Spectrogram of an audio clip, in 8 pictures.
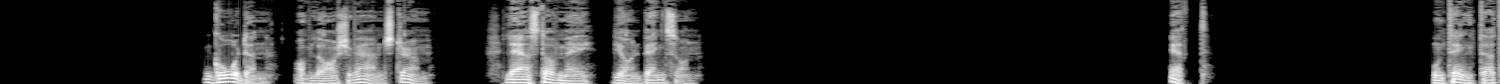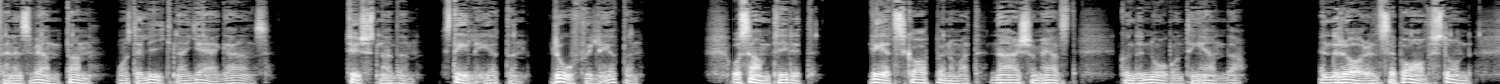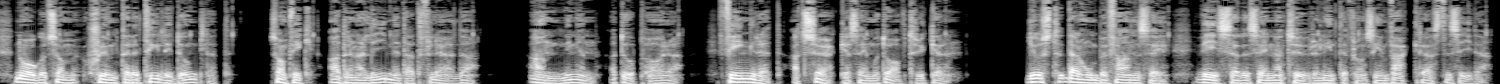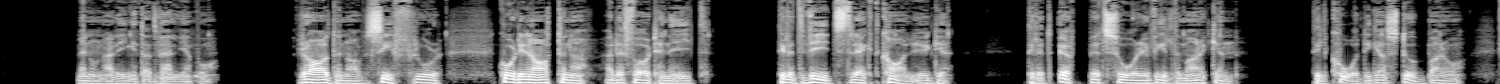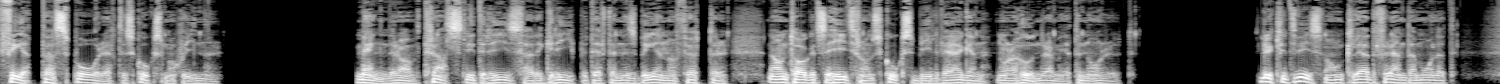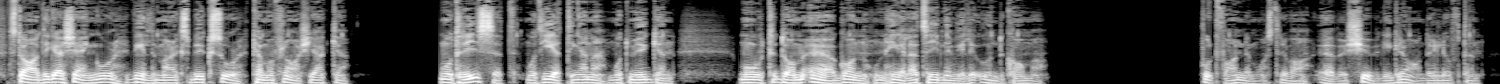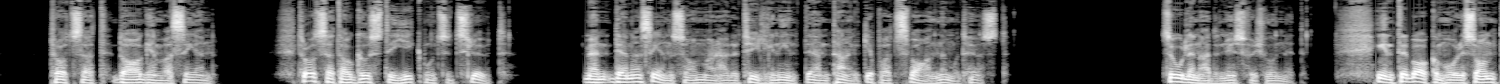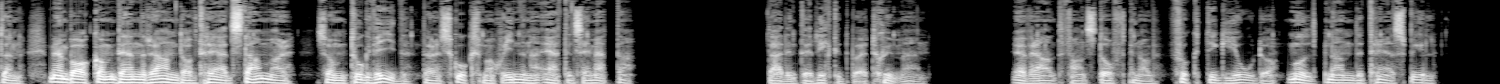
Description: Gården – Ljudbok – Laddas ner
